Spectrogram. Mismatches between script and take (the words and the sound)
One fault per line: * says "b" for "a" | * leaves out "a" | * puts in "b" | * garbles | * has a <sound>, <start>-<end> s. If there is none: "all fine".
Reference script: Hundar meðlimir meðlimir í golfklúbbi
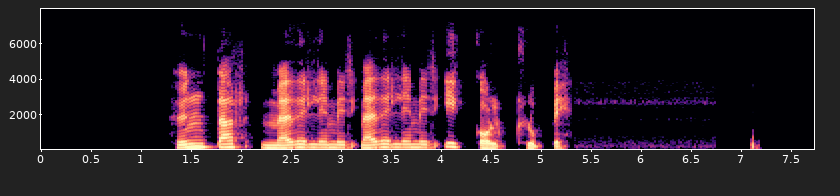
all fine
